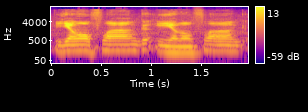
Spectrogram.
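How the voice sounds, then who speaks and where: A man's voice: a little high, steady tone, fairly bright tone, faint music behind. A man streaming a sim race, joking with teammates over voice chat and calling out hazards. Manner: joking, quick spotter calls. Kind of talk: casual team voice chat during a race.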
